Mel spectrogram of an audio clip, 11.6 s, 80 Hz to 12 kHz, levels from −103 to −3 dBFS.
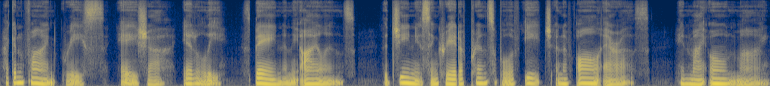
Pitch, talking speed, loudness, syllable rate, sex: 150 Hz, 125 wpm, -23 LUFS, 3.8 syllables/s, female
